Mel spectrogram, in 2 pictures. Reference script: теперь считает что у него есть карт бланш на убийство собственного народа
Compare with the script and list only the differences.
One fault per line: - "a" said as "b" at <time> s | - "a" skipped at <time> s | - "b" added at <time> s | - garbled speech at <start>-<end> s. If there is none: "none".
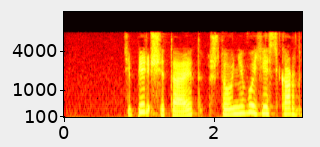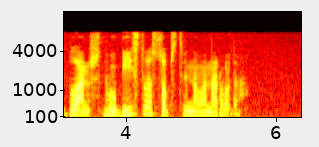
none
